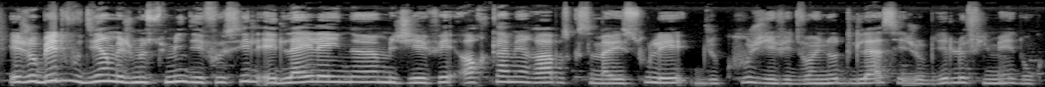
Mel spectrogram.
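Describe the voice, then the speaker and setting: A young woman casually narrating a makeup tutorial, rambling with lots of fillers and joking asides. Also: fairly high pitch. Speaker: beauty vlogger.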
